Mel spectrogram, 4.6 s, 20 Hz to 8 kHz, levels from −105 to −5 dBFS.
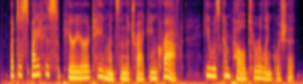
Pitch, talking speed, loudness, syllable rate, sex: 185 Hz, 200 wpm, -19 LUFS, 6.4 syllables/s, female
